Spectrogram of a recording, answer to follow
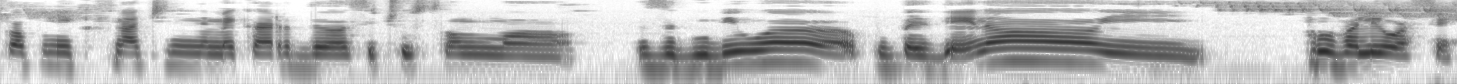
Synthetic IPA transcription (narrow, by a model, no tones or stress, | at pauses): vaponikə̥fnat͡ʃinːɛmɛkaɾəd̪ɐsɛt͡ʃust̪vəm | zɐɡubilˠəpobɛd̪ɛnəi | pɾovɐlilˠəsɛ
